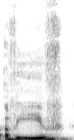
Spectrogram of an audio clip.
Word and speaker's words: Aviv: But other texts inform us that the opening month is Abib or Aviv, is how you'd pronounce it in Hebrew.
